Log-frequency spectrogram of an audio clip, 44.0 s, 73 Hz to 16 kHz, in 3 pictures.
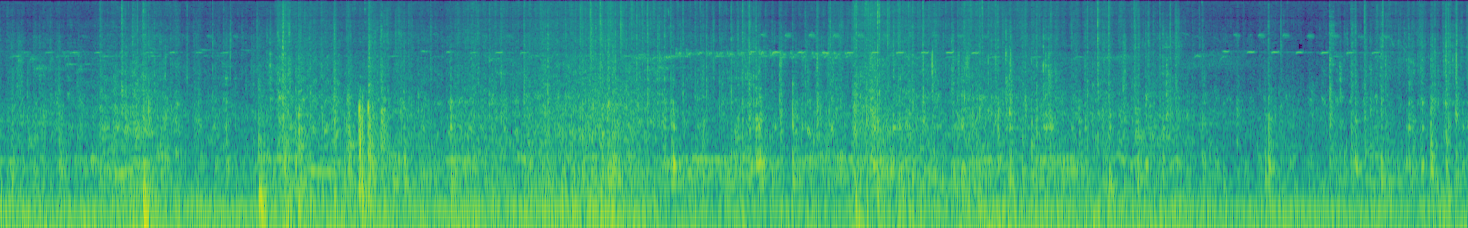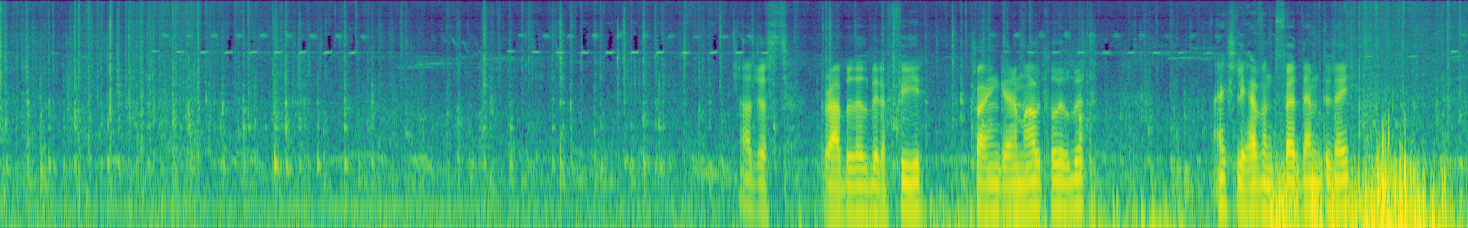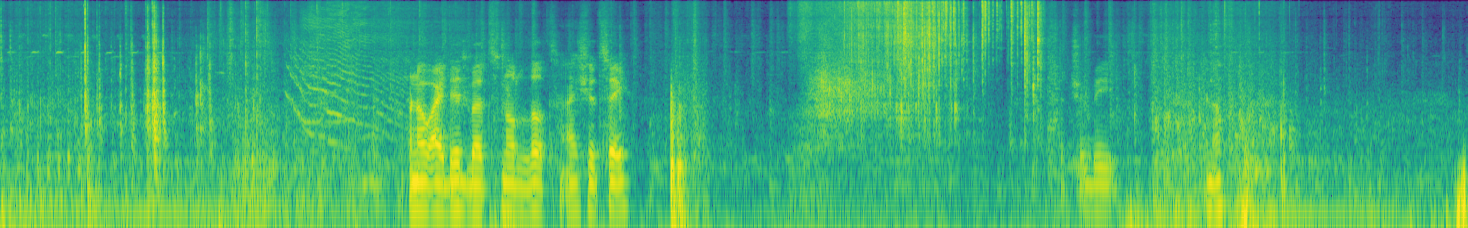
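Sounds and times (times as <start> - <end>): pigeons cooing: 0.0 - 22.9, 28.2 - 32.2, 40.8 - 43.8.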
